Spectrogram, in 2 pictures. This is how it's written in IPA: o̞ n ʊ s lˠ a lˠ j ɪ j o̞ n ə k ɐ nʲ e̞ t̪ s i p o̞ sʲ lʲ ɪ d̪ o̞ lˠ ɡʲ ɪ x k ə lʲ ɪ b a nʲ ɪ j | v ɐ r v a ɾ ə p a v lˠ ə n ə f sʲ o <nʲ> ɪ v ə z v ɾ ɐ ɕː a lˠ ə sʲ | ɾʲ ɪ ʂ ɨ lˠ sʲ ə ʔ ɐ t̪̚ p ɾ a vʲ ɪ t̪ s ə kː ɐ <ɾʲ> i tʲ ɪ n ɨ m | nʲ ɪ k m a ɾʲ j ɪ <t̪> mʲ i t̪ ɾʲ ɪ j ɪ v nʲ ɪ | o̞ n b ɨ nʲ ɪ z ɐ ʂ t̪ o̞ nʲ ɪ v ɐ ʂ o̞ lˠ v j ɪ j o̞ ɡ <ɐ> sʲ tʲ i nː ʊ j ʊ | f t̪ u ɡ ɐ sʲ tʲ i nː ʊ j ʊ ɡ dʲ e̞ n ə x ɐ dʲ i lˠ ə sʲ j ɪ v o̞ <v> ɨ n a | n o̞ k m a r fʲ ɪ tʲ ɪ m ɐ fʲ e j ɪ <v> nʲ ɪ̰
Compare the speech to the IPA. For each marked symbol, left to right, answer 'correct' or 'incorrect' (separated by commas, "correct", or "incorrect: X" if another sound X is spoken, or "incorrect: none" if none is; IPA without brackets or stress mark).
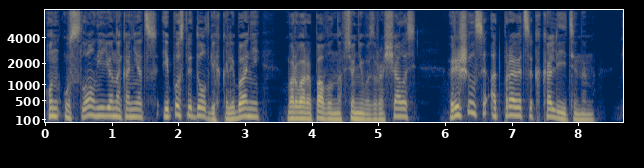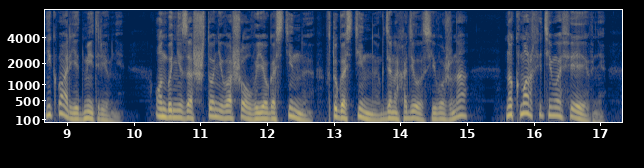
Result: correct, incorrect: lʲ, incorrect: d̪, correct, incorrect: ʐ, correct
